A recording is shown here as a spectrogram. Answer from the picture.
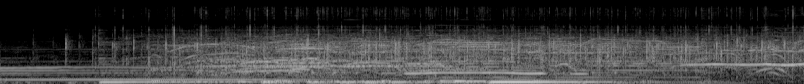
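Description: Bluegrass band ending a song on long held notes, fiddle and upright bass sustaining under the chord, while the audience applauds and cheers. The sound grows louder about a second in.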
